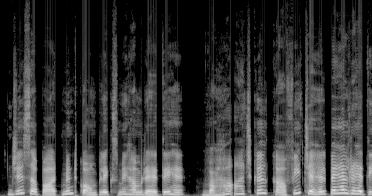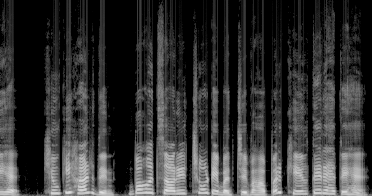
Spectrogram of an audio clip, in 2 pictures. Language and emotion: Hindi, happy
